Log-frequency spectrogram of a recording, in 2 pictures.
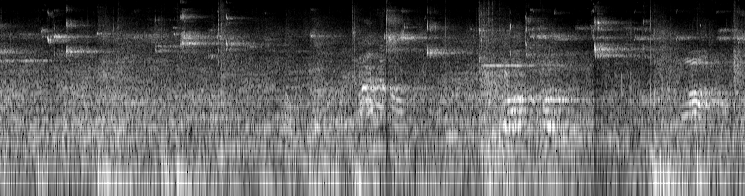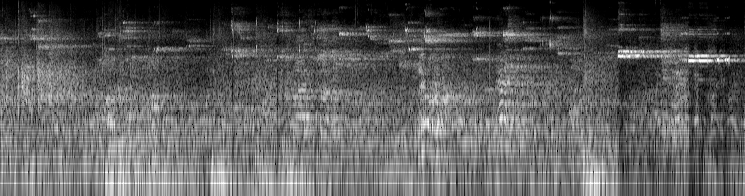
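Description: Basketball shoes squeak sharply on a wooden floor in a large echoing hall.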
